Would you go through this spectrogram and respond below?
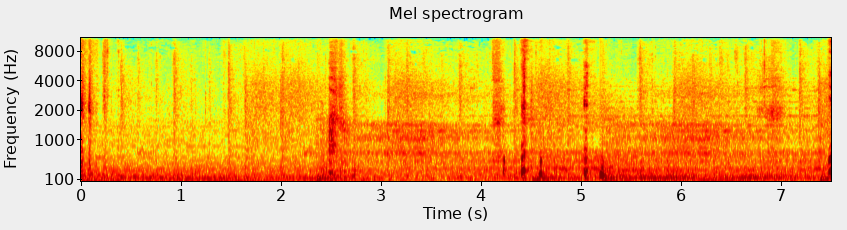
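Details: Streamer coughing after a mosquito flew into her mouth and stuck in her throat: three or four short, sharp throat-clearing coughs over background music.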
